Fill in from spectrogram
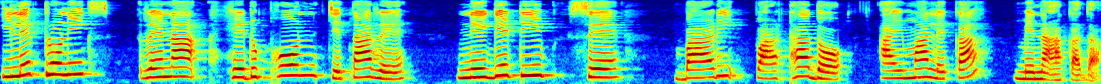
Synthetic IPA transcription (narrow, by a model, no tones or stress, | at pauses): ilek̚ʈɾɔniks | ɾɛnaʔhɛɖpʰont͡ʃɛt̪ãɾɛ | neɡeʈibsɛ | baɽiʔpaɾʈʰad̪ɔ | ajmalɛka | mɛnaʔakad̪a̰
